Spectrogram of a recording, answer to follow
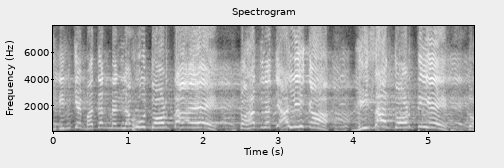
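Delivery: very high, loud shouted proclamation; full-force preaching. Real, not acted. Preacher proclaiming who Hussain is, full-force preaching. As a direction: cry out the praises to the whole gathering.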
